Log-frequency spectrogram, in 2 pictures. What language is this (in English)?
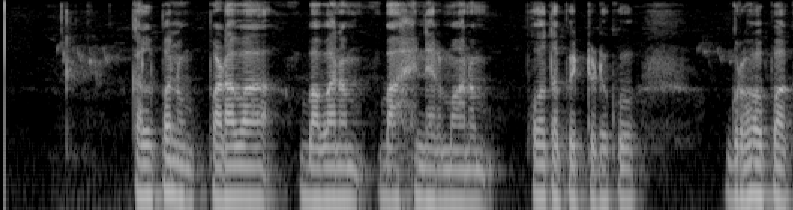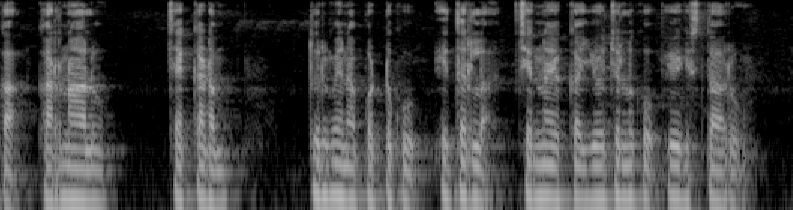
Telugu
